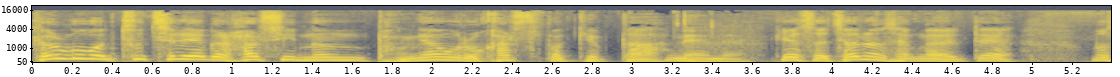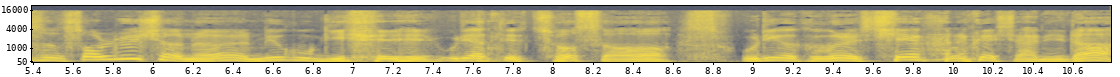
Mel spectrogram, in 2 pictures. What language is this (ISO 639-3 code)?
kor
